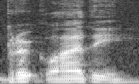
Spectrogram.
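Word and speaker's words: Bruichladdich: it would have been so soft that over time it's just been dropped so it's now just brick lady just brick lady it's all you need to remember to say so the CH is there as a trap chat and then the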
